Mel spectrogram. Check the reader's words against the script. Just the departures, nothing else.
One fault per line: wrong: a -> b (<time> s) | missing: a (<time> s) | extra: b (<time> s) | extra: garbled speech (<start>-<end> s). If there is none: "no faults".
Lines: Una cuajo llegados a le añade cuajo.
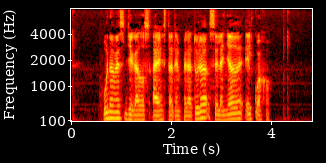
wrong: cuajo -> vez (0.8 s)
extra: esta temperatura se (1.8 s)
extra: el (3.5 s)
